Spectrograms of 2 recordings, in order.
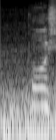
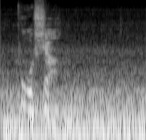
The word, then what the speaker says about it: Porsche: Porche porsa porsa I said pors yeah Porsche Porsche is the incorrect pronunciation it's the correct pronunciation is apparently porsa did you used to say Porsche I used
